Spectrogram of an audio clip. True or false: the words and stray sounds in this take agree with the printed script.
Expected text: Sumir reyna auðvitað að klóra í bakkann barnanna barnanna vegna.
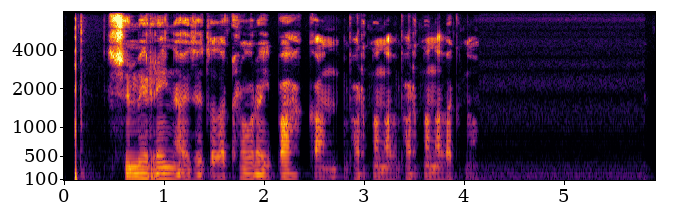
true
